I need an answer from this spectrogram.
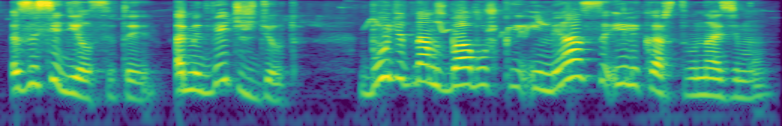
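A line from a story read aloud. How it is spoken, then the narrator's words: Sharp speech. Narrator (Russian): Таня резко сказала Ивану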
